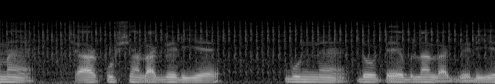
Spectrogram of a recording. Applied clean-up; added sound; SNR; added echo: none; Engine; 20 dB; none.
